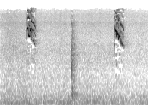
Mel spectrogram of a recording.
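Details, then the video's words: Oriental white-eye, said to sing readily without supplements: two brief, very high notes sliding downward, about two seconds apart, with a soft low click between them over quiet background hum. "pleci buka paruh tanpa doping gacor dor"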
